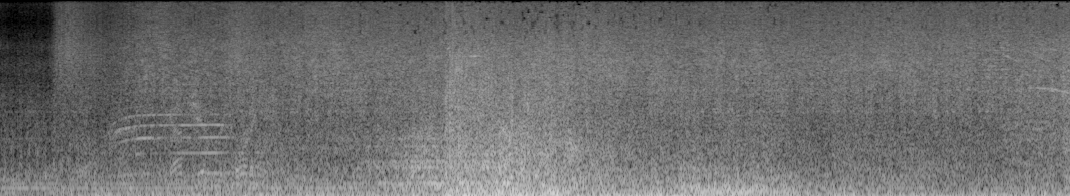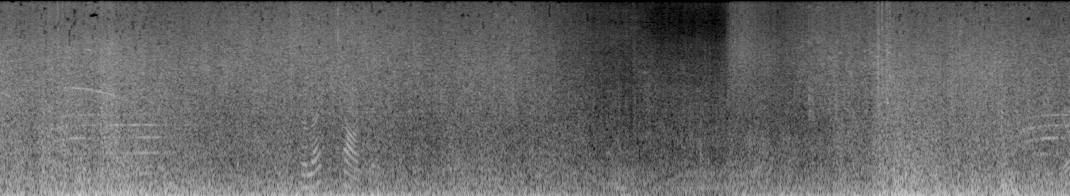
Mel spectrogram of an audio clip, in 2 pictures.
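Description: Beam weapons hum and crackle as they strike the ground.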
